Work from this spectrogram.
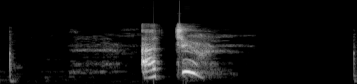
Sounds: Sneeze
